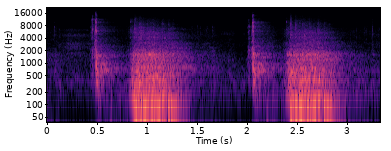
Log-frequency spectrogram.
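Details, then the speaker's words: Arctic Cat Jag 340 snowmobile that sat outside almost 10 years, pull-started after starter fluid and premix squirted into cylinders: two dull whooshing turnover bursts with no firing at all; cranks but won't start. "She's not even offering."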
